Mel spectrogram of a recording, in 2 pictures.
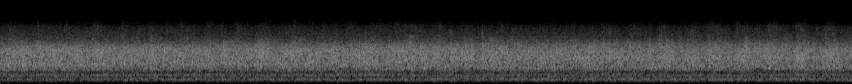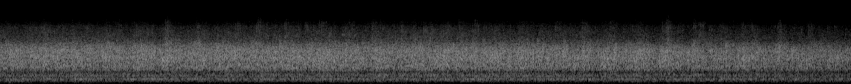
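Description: Sustained audience applause for a 92-year-old man and the retired civil servants present, a dense, steady wash of clapping that holds at an even loudness for about seventeen seconds with no voices rising above it.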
